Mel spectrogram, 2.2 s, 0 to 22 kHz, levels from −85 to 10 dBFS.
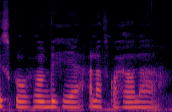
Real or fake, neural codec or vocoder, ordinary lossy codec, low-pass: fake; vocoder, 44.1 kHz, 128 mel bands, Pupu-Vocoder; none; none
